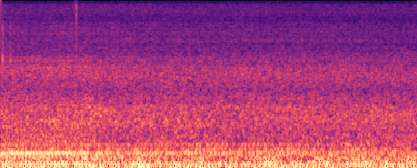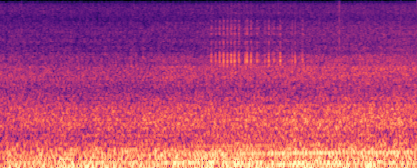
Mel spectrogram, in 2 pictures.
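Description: Steady low droning rumble with a faint hum as the car pulls under acceleration, a vibration whose cause isn't yet pinned down.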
